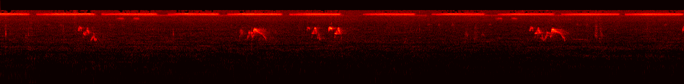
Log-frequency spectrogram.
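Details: Red-whiskered bulbul, a caged decoy and fighting bird from Đồng Nai, Vietnam, noted for frequent, harsh-voiced singing. Brief bright chirpy phrases come roughly every two to three seconds over a constant thin electronic-sounding whine.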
